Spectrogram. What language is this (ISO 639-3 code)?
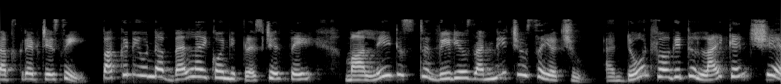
tel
